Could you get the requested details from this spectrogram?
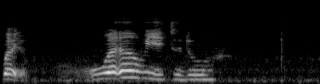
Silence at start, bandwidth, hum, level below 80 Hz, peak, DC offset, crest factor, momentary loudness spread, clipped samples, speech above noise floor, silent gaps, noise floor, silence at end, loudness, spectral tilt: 0.05 s; 8 kHz; none; -70 dBFS; -6 dBFS; under 0.1%; 18 dB; 20 LU; under 0.1%; 34 dB; none; -56 dBFS; 1.05 s; -21 LUFS; -4.5 dB/octave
